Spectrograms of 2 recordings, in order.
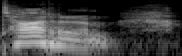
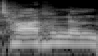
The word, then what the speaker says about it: Tottenham: which is Bournemouth and Tottenham I I agree that Tottenham does well um why do I pronounce it that way it's Tottenham not Tottenham Tottenham just an educated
